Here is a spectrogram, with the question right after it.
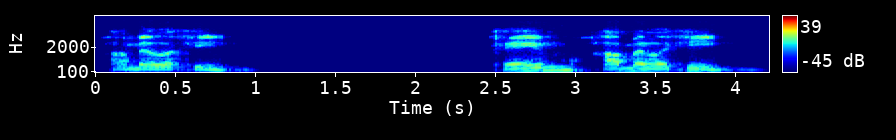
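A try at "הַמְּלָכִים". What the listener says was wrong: Right. Again, you're saying Ha-Melachim. It's Ha-Milachim.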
